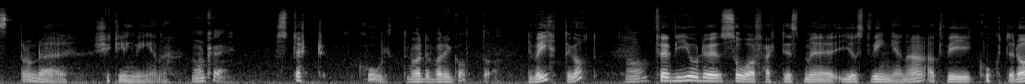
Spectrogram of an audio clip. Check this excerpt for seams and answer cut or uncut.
cut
